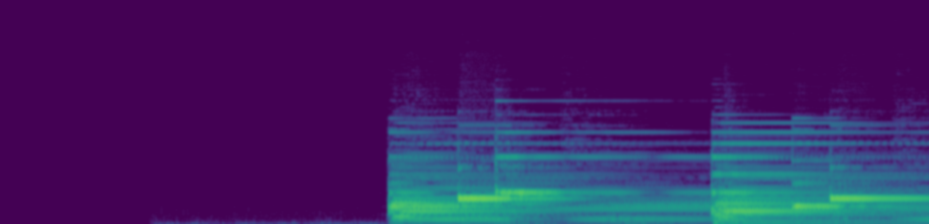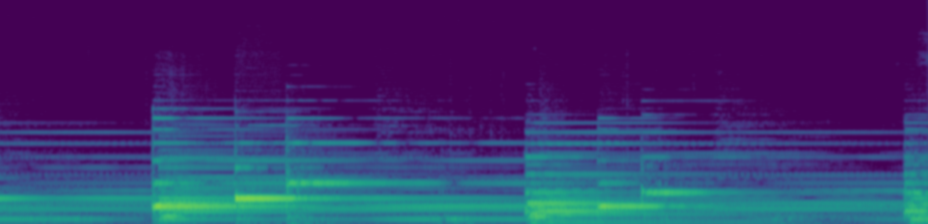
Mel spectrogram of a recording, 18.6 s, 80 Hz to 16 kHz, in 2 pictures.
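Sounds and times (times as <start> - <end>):
violin and piano sonata: 4.0 - 18.5.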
